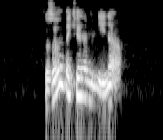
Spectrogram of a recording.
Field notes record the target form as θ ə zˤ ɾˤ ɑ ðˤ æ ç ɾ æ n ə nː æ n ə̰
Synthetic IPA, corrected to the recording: θ ə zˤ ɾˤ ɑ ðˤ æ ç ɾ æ m ə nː i n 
